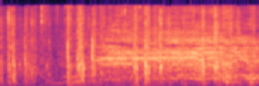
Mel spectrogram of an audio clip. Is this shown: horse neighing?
yes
